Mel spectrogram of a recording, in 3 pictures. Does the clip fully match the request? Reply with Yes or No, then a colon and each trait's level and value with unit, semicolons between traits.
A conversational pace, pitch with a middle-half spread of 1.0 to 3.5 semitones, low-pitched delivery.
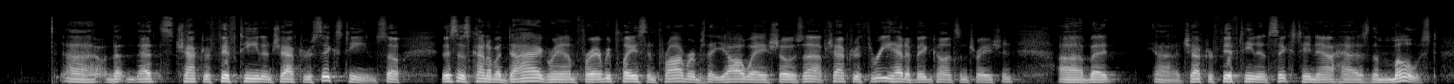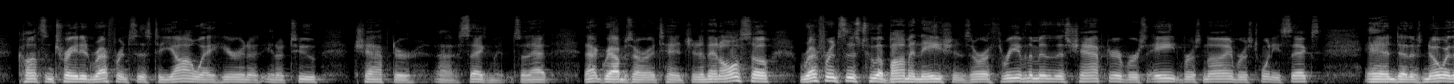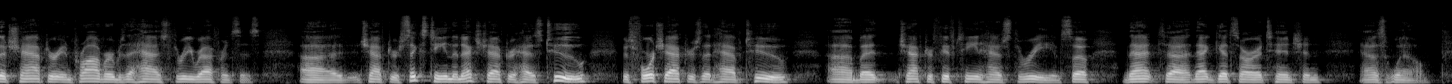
Yes: average, 165 wpm; average, 2.9 semitones; low, 120 Hz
